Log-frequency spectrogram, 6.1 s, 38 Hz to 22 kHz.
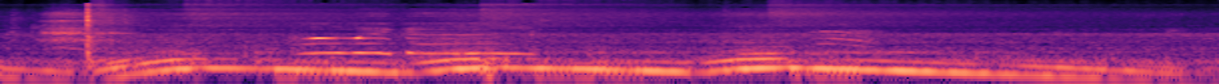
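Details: VW Mk6 GTI revved: engine blips up and falls back with a sharp pop or crack on the overrun, exhaust popping, cause not evident.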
